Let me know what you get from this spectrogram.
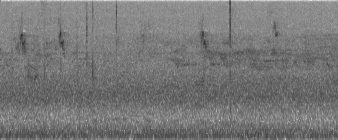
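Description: Birds chirping: short high calls a handful of times over a steady low rumble.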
